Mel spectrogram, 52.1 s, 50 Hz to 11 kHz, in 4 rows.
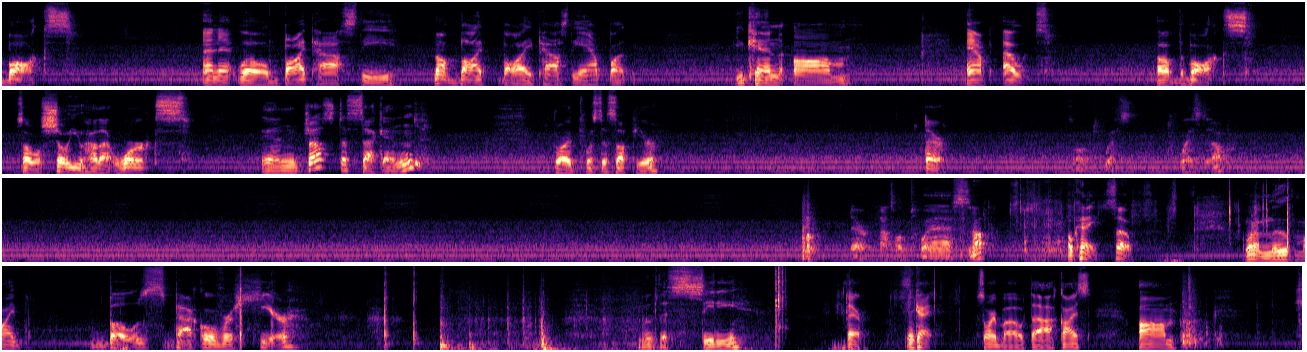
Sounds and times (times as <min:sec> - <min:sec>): Speech: 0:00.0 - 0:00.8, 0:02.0 - 0:06.3, 0:07.3 - 0:08.5, 0:09.6 - 0:10.6, 0:11.6 - 0:12.6, 0:13.2 - 0:15.0, 0:15.6 - 0:17.4, 0:18.5 - 0:19.7, 0:22.2 - 0:22.5, 0:23.7 - 0:25.4, 0:34.5 - 0:36.0, 0:36.7 - 0:37.4, 0:38.5 - 0:39.4, 0:40.0 - 0:42.2, 0:45.4 - 0:46.6, 0:47.5 - 0:50.9.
